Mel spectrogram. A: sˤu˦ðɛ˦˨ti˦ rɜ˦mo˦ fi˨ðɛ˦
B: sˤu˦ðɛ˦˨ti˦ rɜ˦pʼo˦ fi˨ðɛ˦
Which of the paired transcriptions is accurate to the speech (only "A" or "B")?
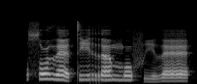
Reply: A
